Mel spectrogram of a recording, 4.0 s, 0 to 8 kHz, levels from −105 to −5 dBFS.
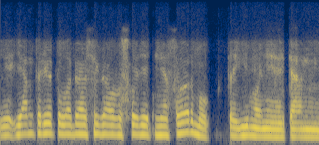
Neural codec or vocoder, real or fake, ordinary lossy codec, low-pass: codec, 16 kHz, 8 kbps, FreqCodec, smaller model; fake; Opus, 24 kbps; 7.2 kHz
